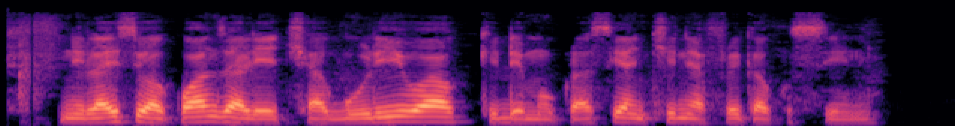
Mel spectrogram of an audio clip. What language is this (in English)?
Swahili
